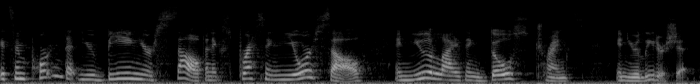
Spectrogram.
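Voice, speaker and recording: A woman speaks at a fairly slow pace. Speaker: leadership coach. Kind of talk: motivational vlog monologue.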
